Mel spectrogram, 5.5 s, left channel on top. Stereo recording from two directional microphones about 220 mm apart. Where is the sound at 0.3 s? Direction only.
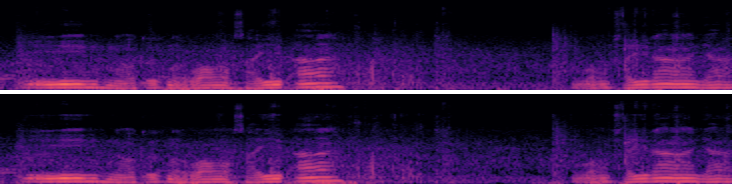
15° right (ahead or behind).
